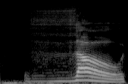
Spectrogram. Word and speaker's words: though: The TH is voiced. Put your tongue between your teeth and let it vibrate. If you watch it on YouTube, you can see my beautiful tongue. Though. Though rhymes with go.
